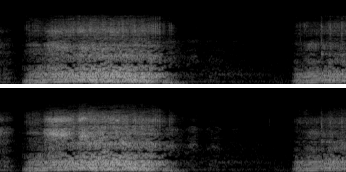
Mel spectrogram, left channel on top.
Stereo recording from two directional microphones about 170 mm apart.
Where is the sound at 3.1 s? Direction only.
25° left (ahead or behind).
